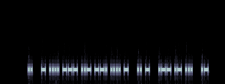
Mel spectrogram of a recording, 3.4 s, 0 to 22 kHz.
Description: Morse code, heard as a keyed tone, about 59 wpm, 700 Hz. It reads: I THOUGHT IT WAS A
